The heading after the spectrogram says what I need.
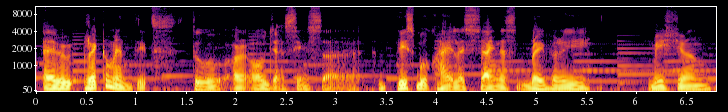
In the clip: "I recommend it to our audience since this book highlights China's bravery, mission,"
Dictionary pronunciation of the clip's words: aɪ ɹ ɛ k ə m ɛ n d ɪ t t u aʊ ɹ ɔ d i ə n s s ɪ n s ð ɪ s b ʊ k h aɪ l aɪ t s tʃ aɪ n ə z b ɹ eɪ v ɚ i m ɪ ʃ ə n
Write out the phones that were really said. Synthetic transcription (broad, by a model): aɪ ɹ ɛ k ə m ɛ n d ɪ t t u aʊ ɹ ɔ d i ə n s s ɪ n s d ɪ s b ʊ k h aɪ l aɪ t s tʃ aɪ n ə s b ɹ eɪ v ɚ i m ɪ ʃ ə n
